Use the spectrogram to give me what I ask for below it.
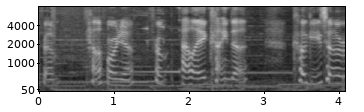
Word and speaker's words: Cogito: Cogito rhymes with Nagito.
